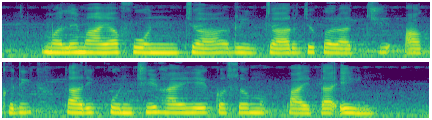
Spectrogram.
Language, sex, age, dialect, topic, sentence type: Marathi, female, 25-30, Varhadi, banking, question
